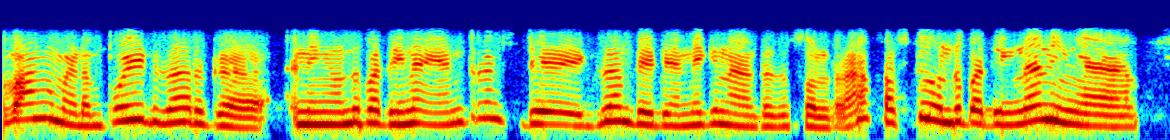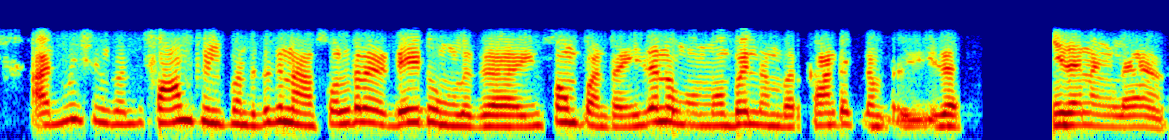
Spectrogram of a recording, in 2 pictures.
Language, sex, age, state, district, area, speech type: Tamil, female, 18-30, Tamil Nadu, Viluppuram, rural, conversation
